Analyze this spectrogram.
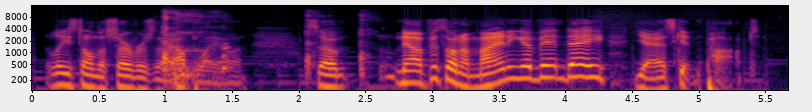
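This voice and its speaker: Over music in the background, a fairly high-pitched man uses very wide pitch swings at a moderate pace. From Louisiana. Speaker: gaming streamer. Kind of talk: live stream chat. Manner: careful enunciation.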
